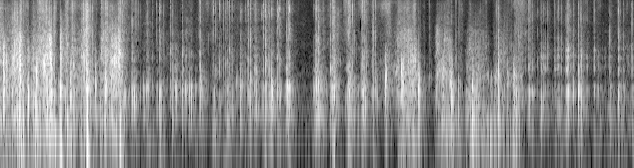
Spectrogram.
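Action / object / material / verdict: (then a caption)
tap / paperback book with glossy card cover / paper, card / none. A paperback copy of "The Power of Now" with a solid, glossy card cover, held in one hand, is rapidly tapped and scratched on the cover with fingertips and nails. Dense, fast, crinkly taps and bright scratching come loudest in the first second, pause briefly around the three-second mark, then continue in quick, uneven bursts.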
